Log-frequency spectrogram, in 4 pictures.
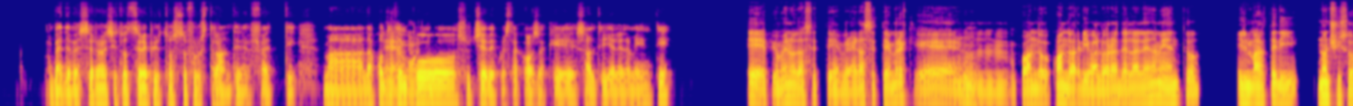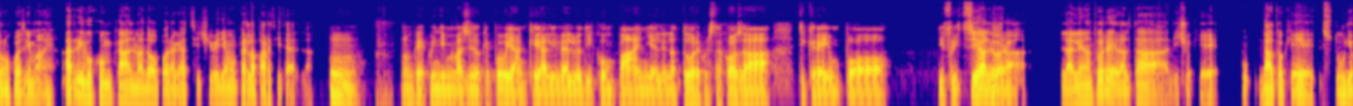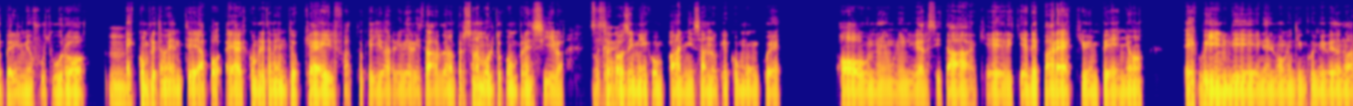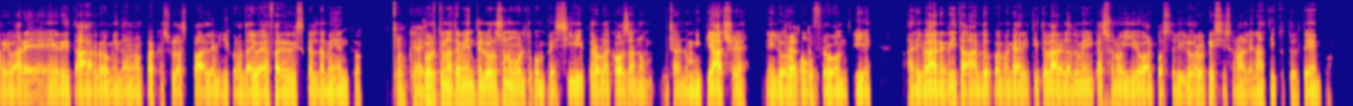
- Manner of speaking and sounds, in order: other noise; other background noise; tapping; "cioè" said as "ceh"
- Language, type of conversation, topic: Italian, advice, Come posso gestire il senso di colpa quando salto gli allenamenti per il lavoro o la famiglia?
- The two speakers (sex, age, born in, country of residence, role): male, 18-19, Italy, Italy, user; male, 45-49, Italy, Italy, advisor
